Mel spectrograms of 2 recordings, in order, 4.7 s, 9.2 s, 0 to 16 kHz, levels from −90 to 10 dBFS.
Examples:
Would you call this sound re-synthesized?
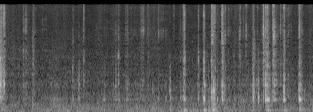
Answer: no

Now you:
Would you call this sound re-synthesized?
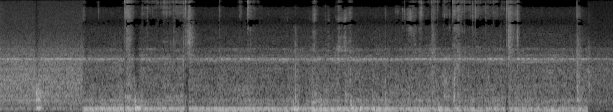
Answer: no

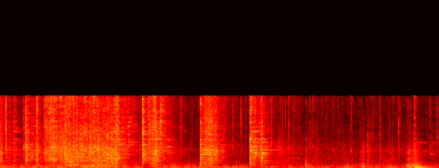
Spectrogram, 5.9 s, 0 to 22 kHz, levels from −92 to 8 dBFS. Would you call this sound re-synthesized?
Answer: no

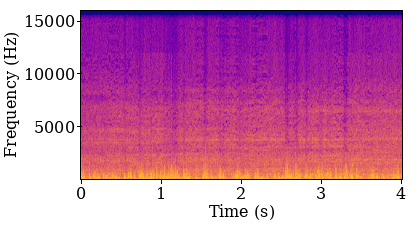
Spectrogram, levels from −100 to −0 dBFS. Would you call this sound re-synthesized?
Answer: no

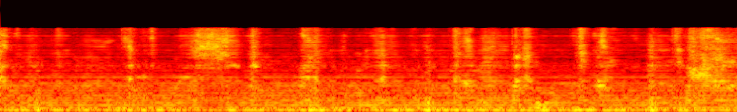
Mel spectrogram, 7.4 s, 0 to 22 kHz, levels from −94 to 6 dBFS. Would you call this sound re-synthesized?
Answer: yes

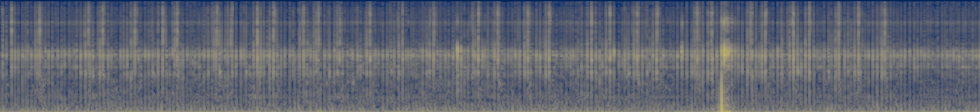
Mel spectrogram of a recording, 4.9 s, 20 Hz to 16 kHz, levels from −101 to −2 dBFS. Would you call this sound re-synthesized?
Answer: yes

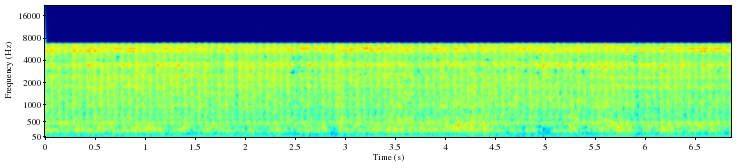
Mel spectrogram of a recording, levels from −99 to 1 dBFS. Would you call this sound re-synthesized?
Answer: no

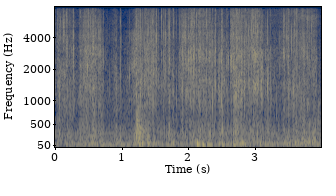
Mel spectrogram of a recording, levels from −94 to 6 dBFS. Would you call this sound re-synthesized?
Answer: no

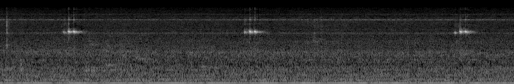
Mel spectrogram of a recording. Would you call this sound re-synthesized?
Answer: yes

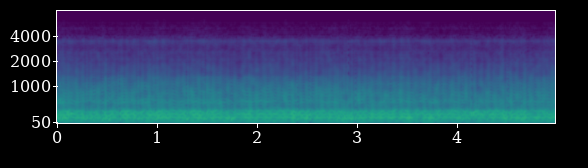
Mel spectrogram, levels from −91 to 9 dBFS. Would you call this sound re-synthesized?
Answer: yes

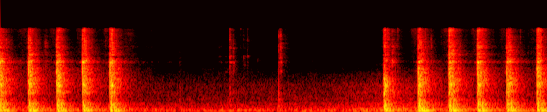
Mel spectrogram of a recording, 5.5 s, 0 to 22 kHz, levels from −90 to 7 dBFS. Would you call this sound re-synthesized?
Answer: yes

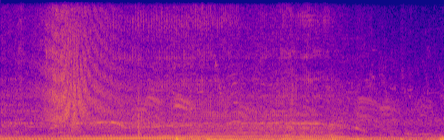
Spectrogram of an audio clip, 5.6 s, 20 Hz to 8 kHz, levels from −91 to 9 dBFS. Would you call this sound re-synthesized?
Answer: no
